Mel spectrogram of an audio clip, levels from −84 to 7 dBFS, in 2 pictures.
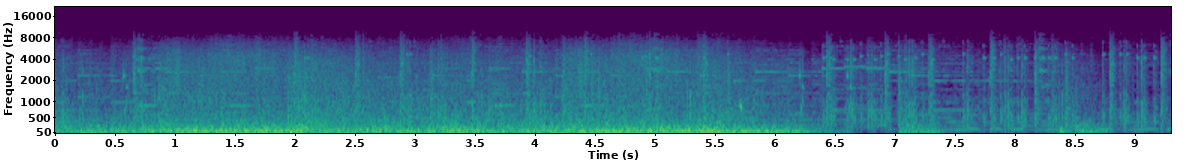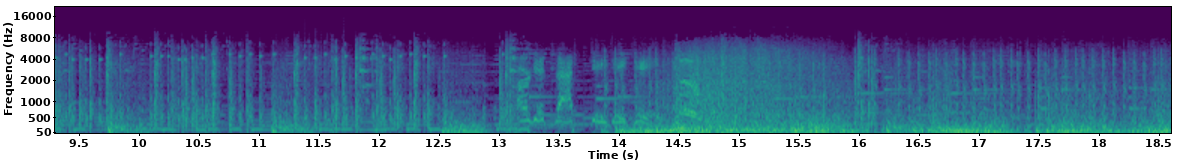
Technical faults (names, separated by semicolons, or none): filter restarted on every block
